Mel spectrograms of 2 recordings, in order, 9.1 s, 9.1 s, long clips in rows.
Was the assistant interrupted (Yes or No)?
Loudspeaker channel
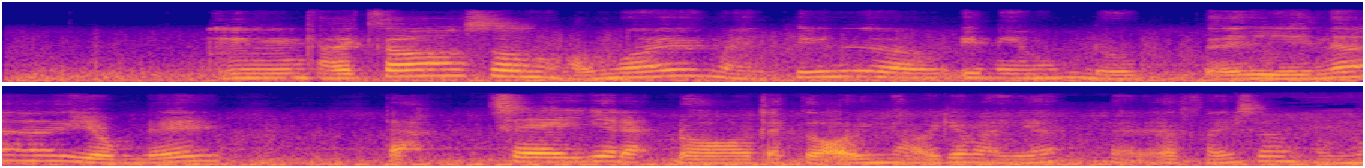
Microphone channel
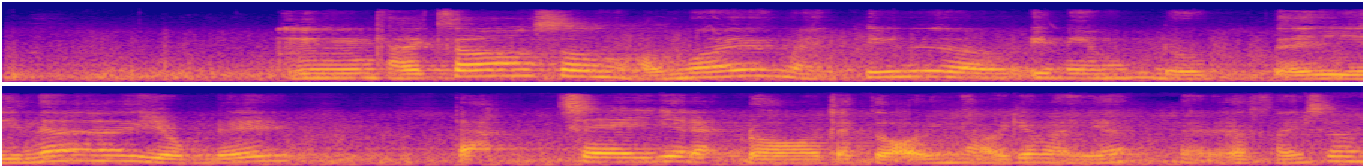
No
